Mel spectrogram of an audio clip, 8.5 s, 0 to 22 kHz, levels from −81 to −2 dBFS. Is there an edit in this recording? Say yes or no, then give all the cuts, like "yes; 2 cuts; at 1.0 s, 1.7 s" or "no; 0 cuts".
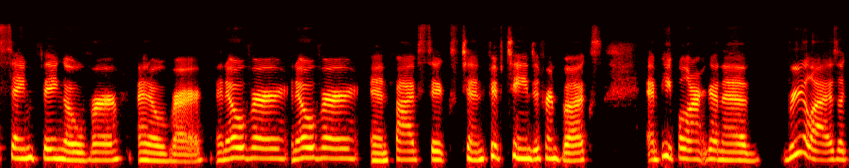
yes; 1 cut; at 2.9 s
